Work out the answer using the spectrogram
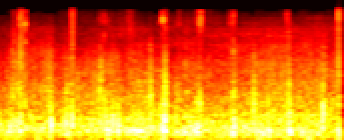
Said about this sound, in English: Pretty impressive fireworks display going on just behind me there, above the Arc de Triomphe.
